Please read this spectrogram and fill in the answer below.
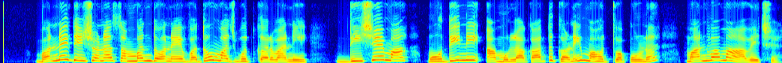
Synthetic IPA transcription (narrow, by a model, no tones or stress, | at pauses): bənːed̪eʃonasəmbənd̪ʱoneʋəd̪ʱuməd͡ʒbut̪kəɾʋani | d̪iʃemã | mod̪iniamulakat̪ɡʱəɽ̃iməɦət̪ʋəpuɾɳə | manʋamãaʋet͡ʃʰe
